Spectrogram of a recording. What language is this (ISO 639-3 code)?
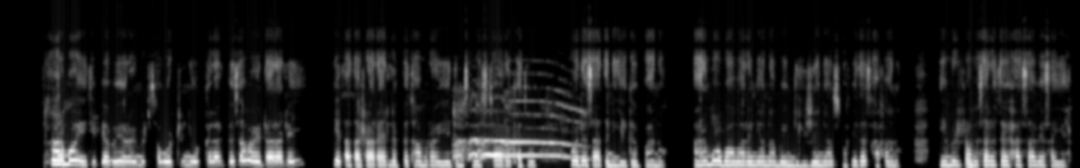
amh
